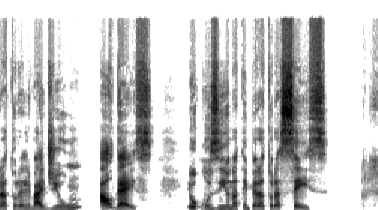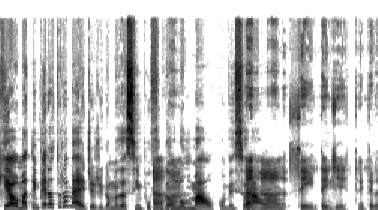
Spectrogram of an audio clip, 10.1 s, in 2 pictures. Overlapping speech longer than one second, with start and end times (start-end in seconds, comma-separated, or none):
none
